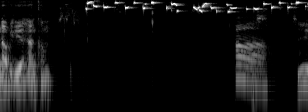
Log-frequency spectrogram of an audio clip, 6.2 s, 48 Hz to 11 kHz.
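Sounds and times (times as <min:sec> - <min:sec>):
speech: 0:00.0 - 0:01.4, 0:04.7 - 0:06.1
round wooden bird-call squeaker with iron inside twisted back and forth: 0:01.7 - 0:06.1.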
